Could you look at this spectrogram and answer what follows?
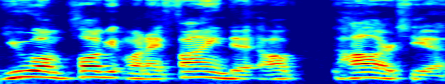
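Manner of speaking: ordinary talk, nothing marked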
